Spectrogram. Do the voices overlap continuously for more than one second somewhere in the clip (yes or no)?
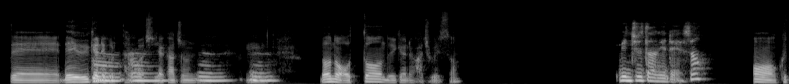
yes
